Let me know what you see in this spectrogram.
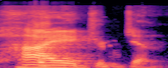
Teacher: the emphasis is on the first syllable. Hydrogen. >> Hydrogen.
